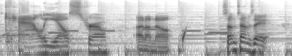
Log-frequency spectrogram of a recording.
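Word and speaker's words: Cagliostro: castle of costro Yes actually it's pronounced calostro I don't know sometimes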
